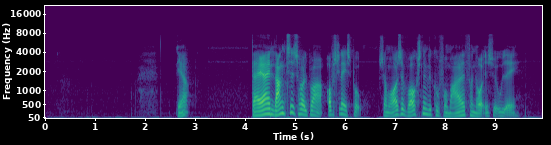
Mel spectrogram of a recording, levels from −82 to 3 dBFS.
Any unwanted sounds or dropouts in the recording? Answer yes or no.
no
